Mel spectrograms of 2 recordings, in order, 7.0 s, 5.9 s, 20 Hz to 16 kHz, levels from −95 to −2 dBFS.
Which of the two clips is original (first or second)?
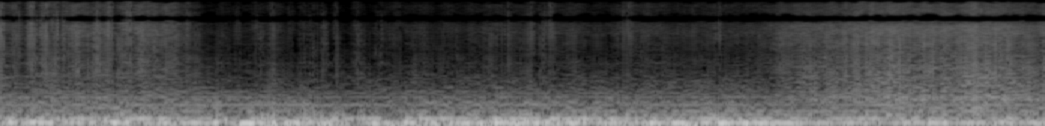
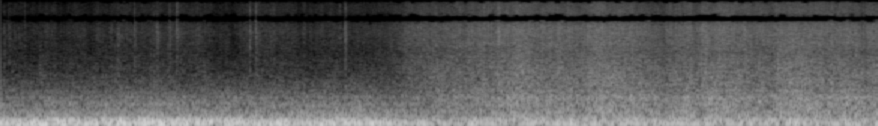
second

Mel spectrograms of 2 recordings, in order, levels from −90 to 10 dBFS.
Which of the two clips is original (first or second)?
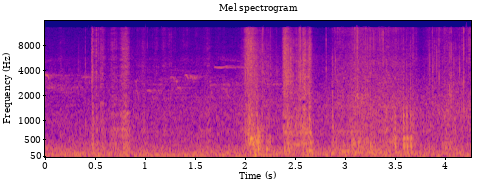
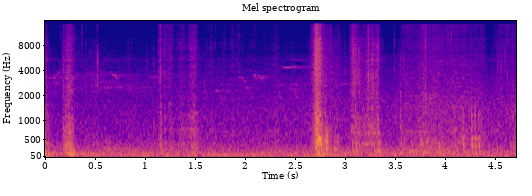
first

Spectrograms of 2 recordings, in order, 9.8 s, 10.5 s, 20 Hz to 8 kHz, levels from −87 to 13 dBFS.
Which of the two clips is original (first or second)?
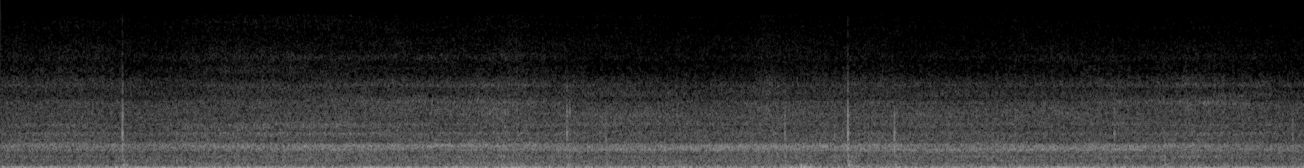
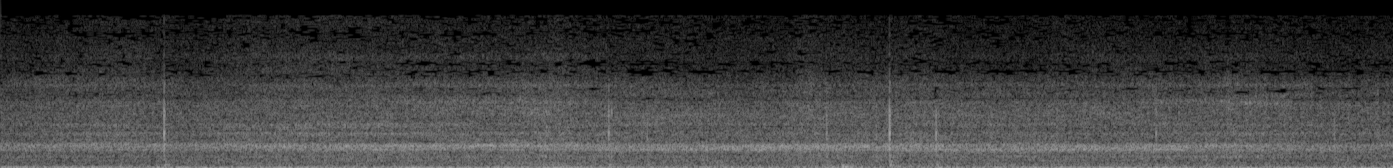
second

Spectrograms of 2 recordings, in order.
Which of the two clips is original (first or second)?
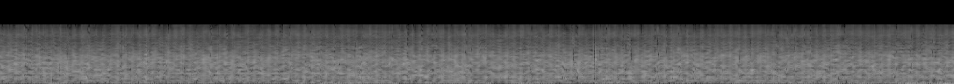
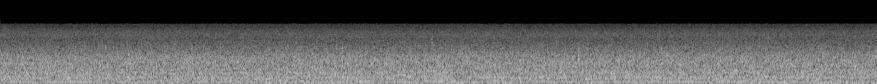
second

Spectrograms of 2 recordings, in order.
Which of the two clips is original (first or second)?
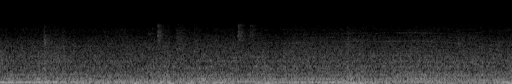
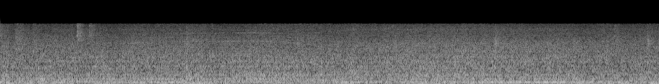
first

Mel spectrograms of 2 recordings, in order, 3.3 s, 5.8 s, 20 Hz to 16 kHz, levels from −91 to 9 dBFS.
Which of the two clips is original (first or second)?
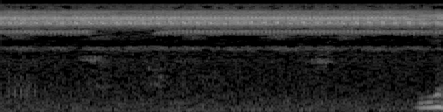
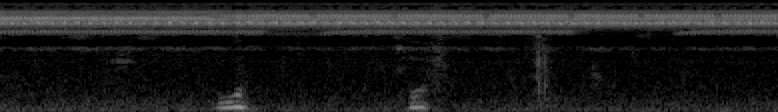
second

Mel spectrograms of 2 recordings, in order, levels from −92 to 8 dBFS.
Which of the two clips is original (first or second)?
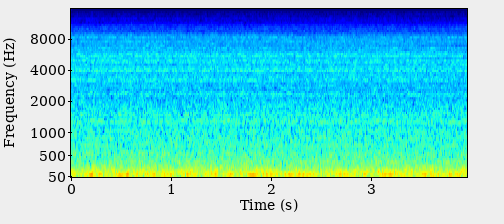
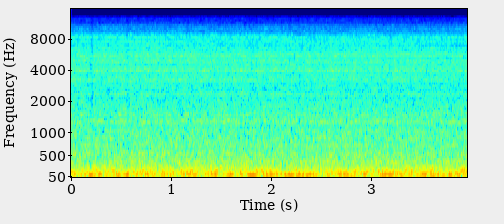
first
